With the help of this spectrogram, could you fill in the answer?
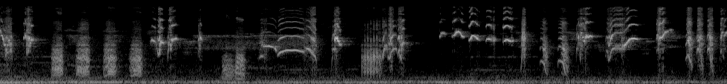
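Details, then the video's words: Caged Javan myna in full song, heard as master material to stimulate other birds: a varied jumble of harsh squawks, clicks and looping whistled notes, with bursts of rapid chattering and sharp high whistles. "Burung Jalak Kebo Gacor Mental Juara Tetap Bunyi Siang Malam Pas Buat Masteran dan Pancingan"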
